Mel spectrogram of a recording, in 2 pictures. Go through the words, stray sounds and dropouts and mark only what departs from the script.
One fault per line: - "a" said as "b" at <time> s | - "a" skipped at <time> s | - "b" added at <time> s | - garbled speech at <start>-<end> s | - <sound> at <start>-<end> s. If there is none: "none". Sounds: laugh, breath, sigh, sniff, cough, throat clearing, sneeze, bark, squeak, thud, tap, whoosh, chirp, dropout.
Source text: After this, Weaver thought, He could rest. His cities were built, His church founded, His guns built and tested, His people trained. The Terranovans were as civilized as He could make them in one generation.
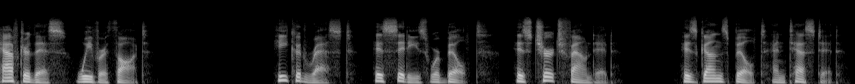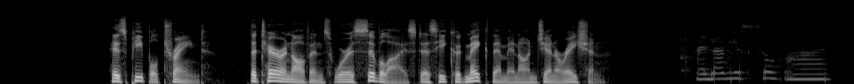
- "one" said as "on" at 13.8 s
- sigh at 15.3-16.9 s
